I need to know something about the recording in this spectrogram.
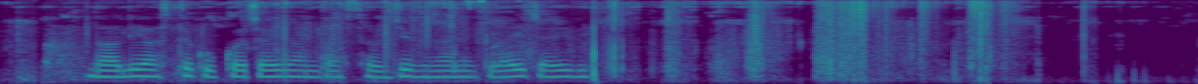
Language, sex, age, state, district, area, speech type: Dogri, female, 18-30, Jammu and Kashmir, Reasi, rural, spontaneous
